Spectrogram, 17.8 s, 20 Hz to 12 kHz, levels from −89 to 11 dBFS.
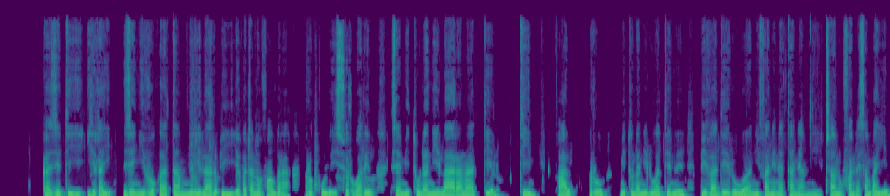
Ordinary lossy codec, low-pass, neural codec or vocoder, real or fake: MP3, 64 kbps; 10.8 kHz; none; real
